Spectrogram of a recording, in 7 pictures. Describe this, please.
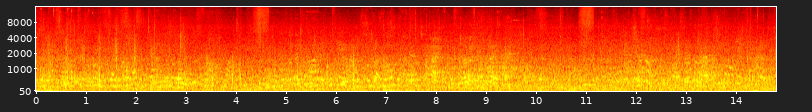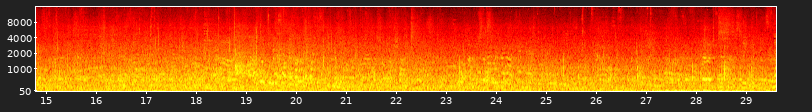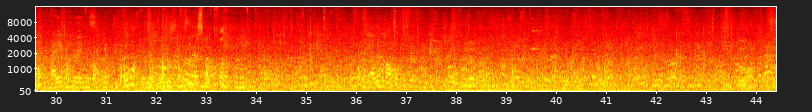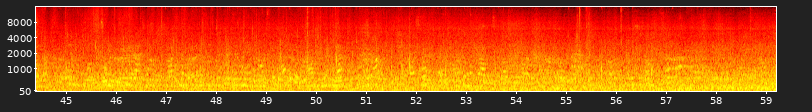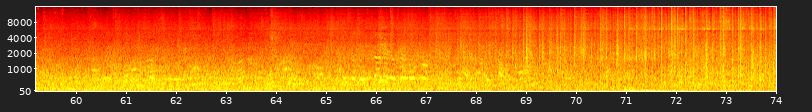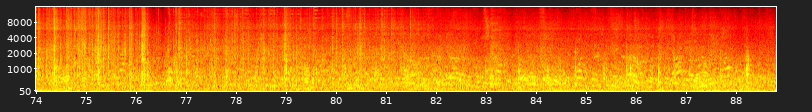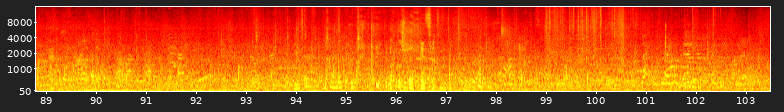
People on the street - downtown area
ambience, ambient, atmosphere, center, city, downtown, field-recording, Galitska, humans, Lviv, many, noise, outdoor, passerby, passers, passersby, pedestrian, pedestrianized, pedestrians, people, soundscape, street, summer, traffic, Ukraine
